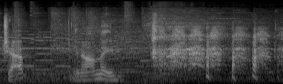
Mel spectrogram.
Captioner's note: laughter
